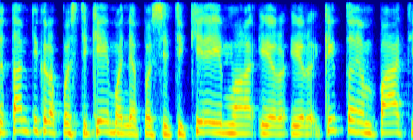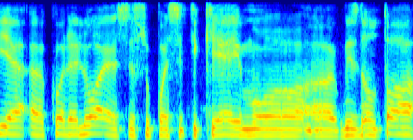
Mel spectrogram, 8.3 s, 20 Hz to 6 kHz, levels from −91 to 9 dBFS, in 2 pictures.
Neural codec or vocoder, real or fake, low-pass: codec, 16 kHz in and 24 kHz out, 2.2 kbps, FireRedTTS-2 codec; fake; 5.4 kHz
